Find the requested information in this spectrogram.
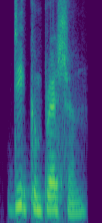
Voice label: "decompression", Indian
